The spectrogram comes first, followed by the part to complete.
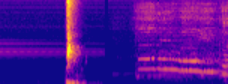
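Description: The fading tail of a chime, then a single short pop about two-thirds of a second in: an intro sound effect. Soft background music starts about a second and a half in.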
